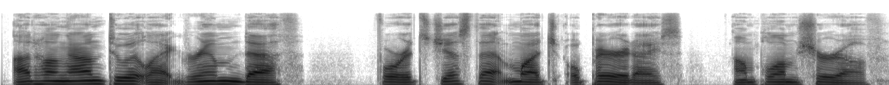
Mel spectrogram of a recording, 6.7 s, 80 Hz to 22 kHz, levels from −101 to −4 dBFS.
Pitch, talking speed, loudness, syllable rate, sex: 120 Hz, 170 wpm, -16 LUFS, 4.2 syllables/s, male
